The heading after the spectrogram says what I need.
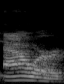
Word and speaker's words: hour: word th e our remember it's a tricky word because we don't hear the H but we know it's there when we're talking about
